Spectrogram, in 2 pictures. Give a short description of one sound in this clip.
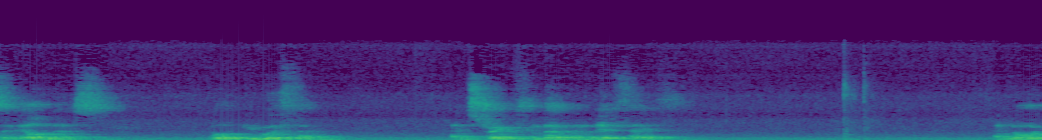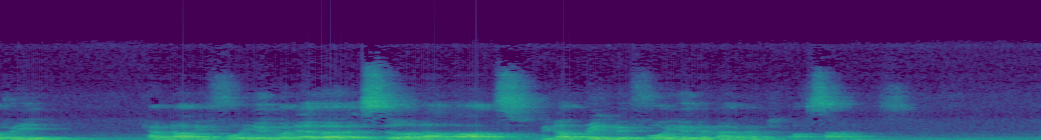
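A man speaks calmly and slowly in a large echoing room.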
